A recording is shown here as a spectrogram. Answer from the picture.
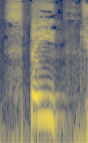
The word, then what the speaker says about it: Spieth: How much money did Mr. Is it Spieth? Is that the way you pronounce it? – Spieth. – Spieth.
